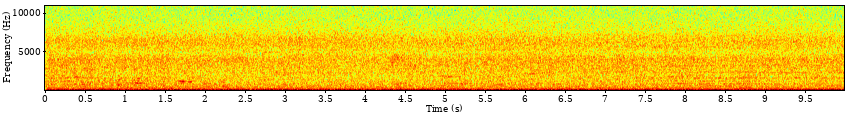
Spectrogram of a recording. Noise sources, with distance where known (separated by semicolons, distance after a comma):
person or small group talking, far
